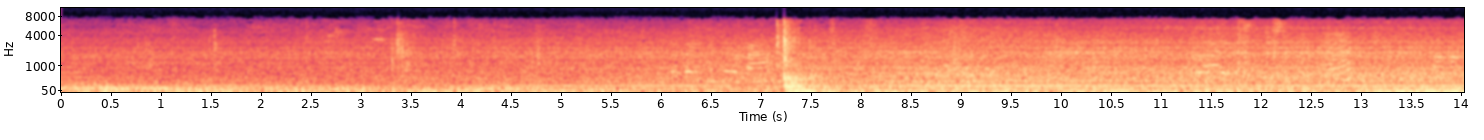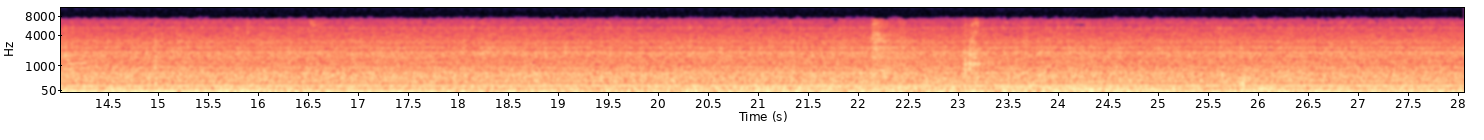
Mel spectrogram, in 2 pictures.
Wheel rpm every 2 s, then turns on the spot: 0, 0, 0, 0, 0, 0, 0, 0, 0, 0, 0, 0, 0, 0.
none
